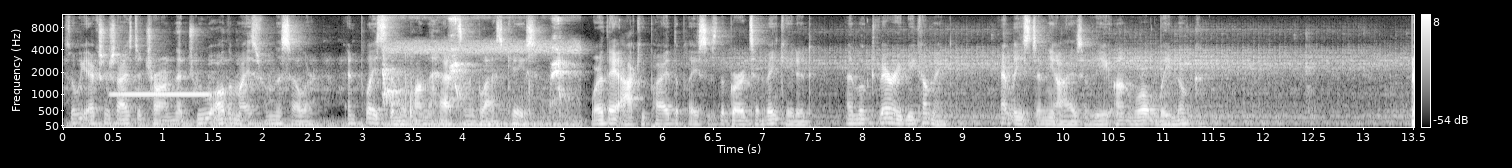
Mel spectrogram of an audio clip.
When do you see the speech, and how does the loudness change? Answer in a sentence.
You can hear the speech from 0.0 to 11.4 s, at a steady volume.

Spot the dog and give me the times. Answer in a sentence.
You can hear the dog from 3.1 to 5.2 s.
